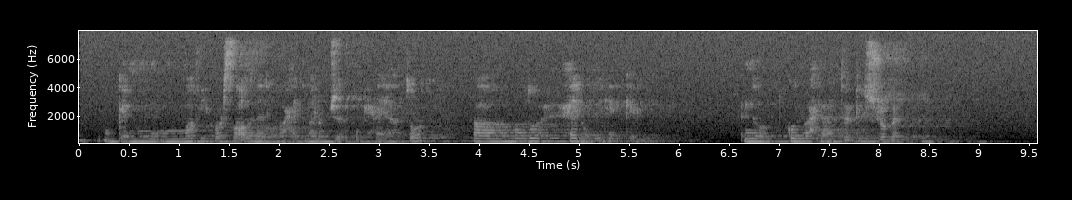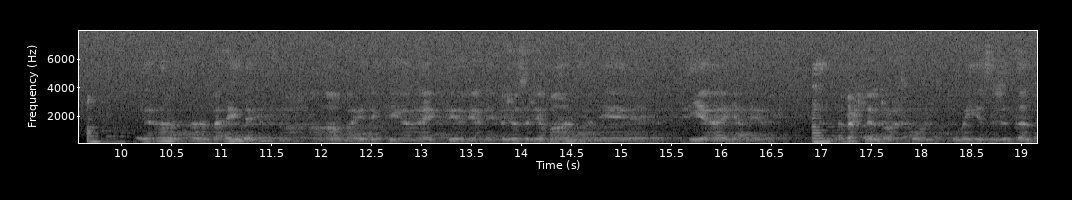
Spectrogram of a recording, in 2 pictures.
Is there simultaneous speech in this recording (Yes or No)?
No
